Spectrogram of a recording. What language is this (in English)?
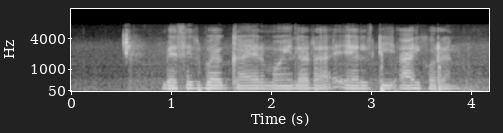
Bangla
